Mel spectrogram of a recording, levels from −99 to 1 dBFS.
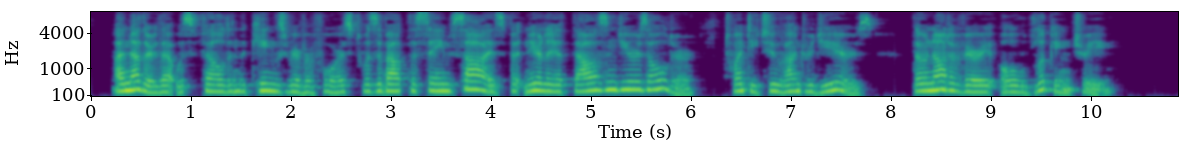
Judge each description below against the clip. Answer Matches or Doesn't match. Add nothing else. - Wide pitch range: Doesn't match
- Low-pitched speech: Doesn't match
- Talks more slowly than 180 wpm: Matches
